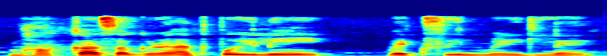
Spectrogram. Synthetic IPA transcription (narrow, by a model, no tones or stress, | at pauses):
m̤ʱakasəɡɭãt̪pəjlĩ | ʋæksiːnmiɭt̪lẽ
